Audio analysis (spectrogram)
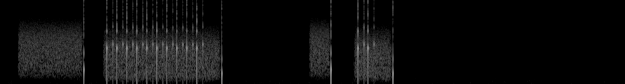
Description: Pulse dialling, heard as a rotary dial, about 10 pulses a second. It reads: 0 2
